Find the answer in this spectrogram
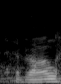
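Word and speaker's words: wrong: आर के बाद डब्लू आया है तो भी हमारा वो साइलेंट होगा। ठीक है, तो यहाँ पर हो गया रैपर है, रॉन्ग है।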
